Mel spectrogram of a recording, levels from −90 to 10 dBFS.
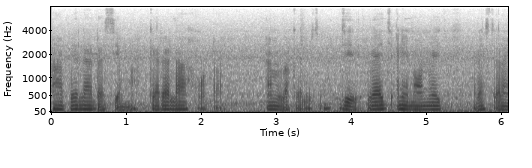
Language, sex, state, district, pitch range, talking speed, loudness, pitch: Gujarati, male, Gujarat, Valsad, 100-115 Hz, 130 wpm, -17 LUFS, 105 Hz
